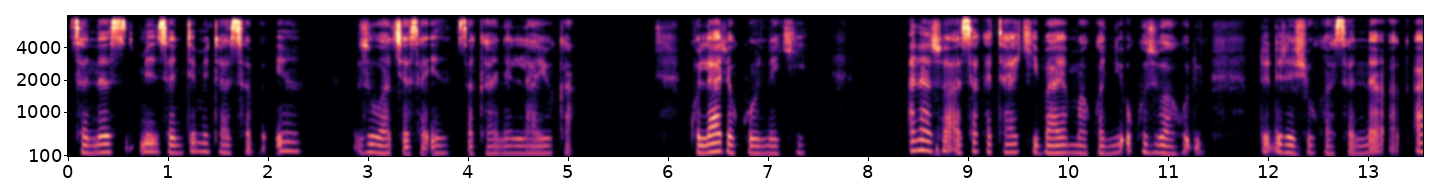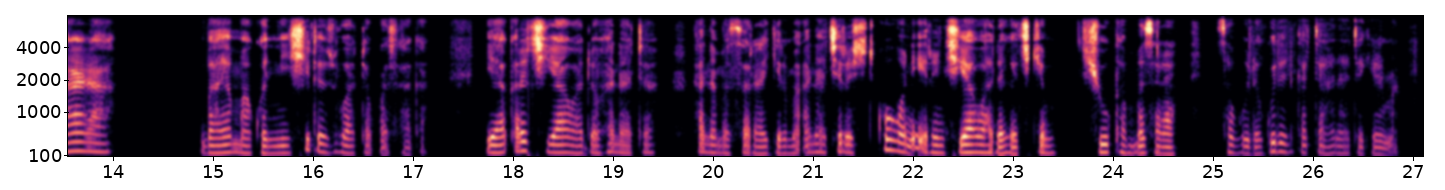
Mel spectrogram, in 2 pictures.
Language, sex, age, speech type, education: Hausa, female, 46-60, spontaneous, tertiary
